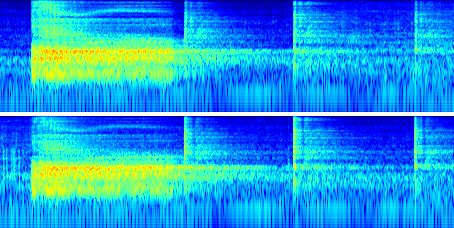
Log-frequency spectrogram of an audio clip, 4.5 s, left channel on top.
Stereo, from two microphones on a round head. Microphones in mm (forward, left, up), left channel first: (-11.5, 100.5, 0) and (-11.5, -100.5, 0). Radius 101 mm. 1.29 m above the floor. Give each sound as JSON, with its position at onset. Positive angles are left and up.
{"t": 0.3, "sound": "an explosion", "side_deg": 35, "distance_m": 0.9}
{"t": 1.9, "sound": "a clunk", "side_deg": -55, "distance_m": 2.0}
